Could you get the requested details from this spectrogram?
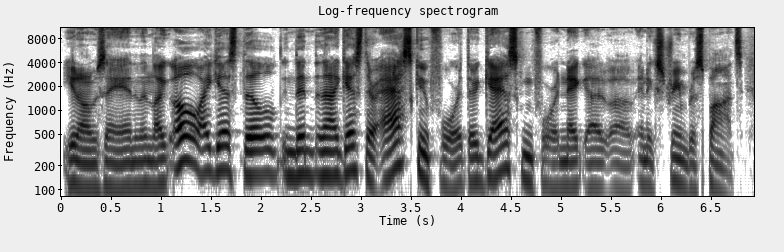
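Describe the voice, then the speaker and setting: This man runs a livestream, reacting in a fairly quick, expressive, medium-pitched voice that rambles, curses and keeps saying "you know what I'm saying." The sound is dry and clean, like a studio.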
